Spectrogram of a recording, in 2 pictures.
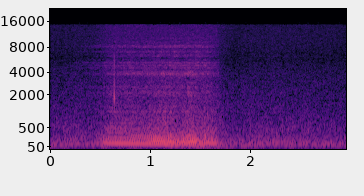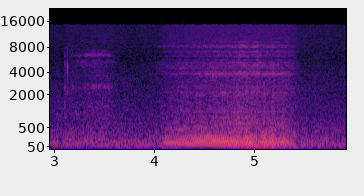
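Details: Snoring: two low rumbling snores about three and a half seconds apart, with quiet pauses between breaths.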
